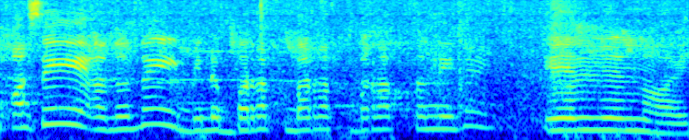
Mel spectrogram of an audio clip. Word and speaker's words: Illinois: Illinois, silent Illinois. Silent S nga. Illinois. Illinois, silent S pa yan.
